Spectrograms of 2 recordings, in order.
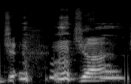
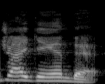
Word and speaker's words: Gigandet: Cam Gigandet. He's the bad guy. He was in this movie. Is what kind of put him on the map. I would say Gigandet. That's how I pronounce it.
